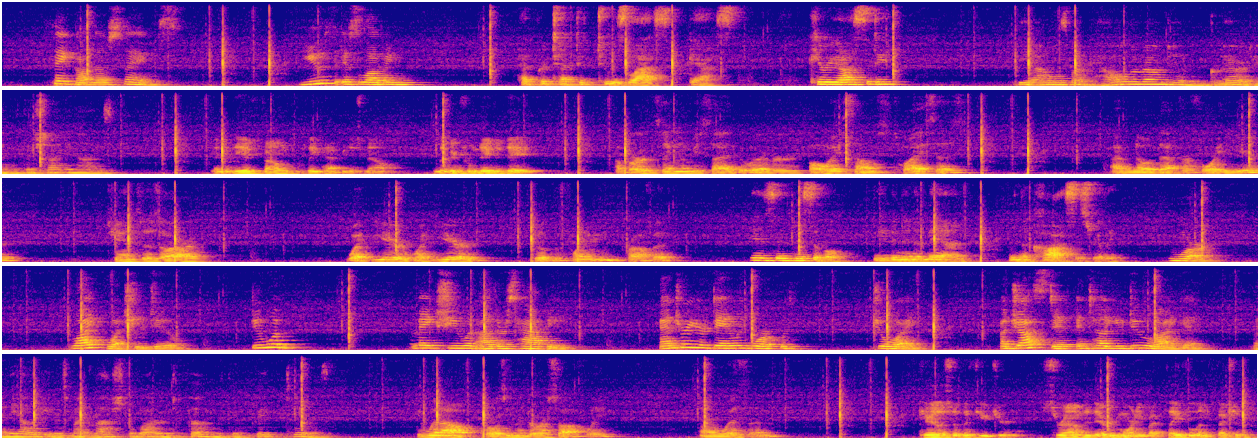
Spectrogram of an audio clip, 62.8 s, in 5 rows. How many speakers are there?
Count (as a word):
five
